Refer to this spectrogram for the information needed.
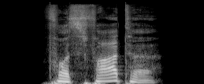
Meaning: nominative/accusative/genitive plural of Phosphat
- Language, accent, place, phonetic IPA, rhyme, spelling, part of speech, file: German, Germany, Berlin, [fɔsˈfaːtə], -aːtə, Phosphate, noun, De-Phosphate.ogg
